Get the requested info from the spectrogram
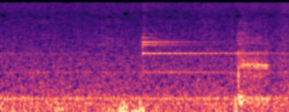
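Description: Near silence, with a faint high ring of a small temple wind bell about a second in that fades out within a second.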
